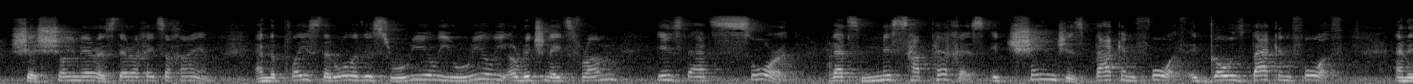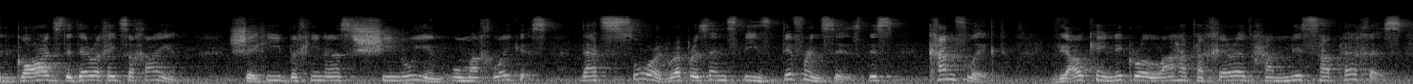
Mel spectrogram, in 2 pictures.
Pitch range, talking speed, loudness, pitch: 165-200 Hz, 100 wpm, -26 LUFS, 185 Hz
